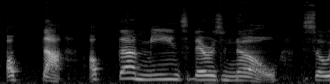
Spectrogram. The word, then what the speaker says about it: 없다: used with words like 없다. 없다 means there's no. So it's used quite often and it's piup siut, so the piup is pronounced. So 없다, 없다.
